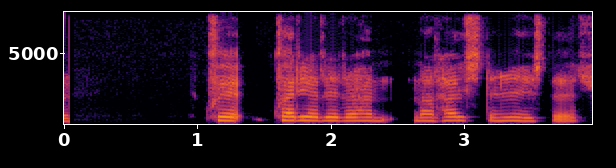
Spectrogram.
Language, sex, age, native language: Icelandic, female, 12, Icelandic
